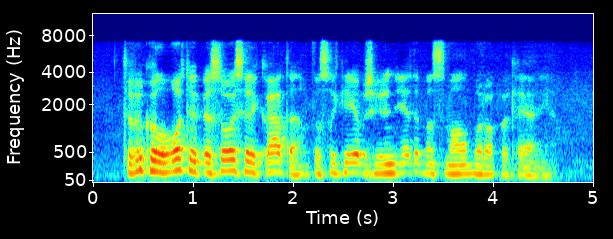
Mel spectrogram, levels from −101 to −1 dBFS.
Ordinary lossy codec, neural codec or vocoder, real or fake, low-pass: Opus, 64 kbps; codec, 16 kHz, 0.8 kbps, ZipCodec; fake; 7.2 kHz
